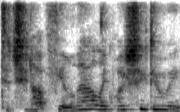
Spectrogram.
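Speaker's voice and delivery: hushed, laughing, amused half-whisper. Recounting how others half-whispered around her, in a half-whisper. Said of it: "whispering around me like".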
